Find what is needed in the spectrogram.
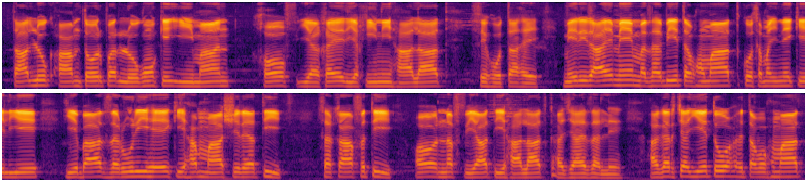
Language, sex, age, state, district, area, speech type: Urdu, male, 30-45, Bihar, Purnia, rural, spontaneous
